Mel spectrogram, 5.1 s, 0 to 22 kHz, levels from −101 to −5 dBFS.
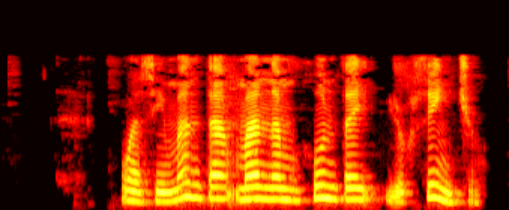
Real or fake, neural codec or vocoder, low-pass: real; none; 7.2 kHz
